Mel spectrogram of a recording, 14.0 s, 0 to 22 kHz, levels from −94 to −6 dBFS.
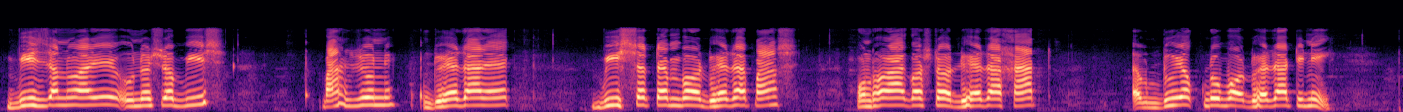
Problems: background conversations at intervals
